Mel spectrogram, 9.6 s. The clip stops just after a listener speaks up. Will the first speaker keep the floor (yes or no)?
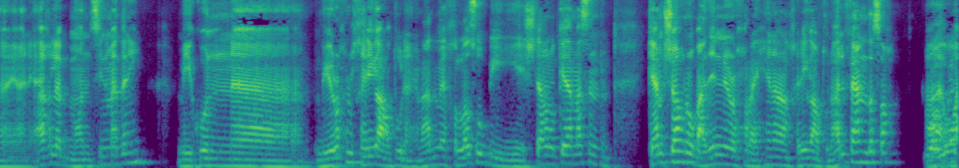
yes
